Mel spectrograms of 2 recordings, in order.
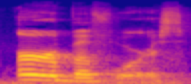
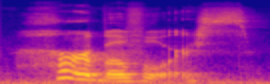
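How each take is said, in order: First: Herbivores said without the H; silent H. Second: Herbivores with the H pronounced; sounded H. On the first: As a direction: start herbivores on the vowel, "erb-ivores". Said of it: "Can you say that?". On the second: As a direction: breathe a clear H to open herbivores. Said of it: "herbivores or herbivores". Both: Shown as a demonstration.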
